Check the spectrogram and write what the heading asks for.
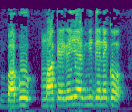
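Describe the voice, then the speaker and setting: Grieving poor village kid, begs tearfully, high voice, radio drama. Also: male voice, little pitch movement, slow pace, a little mellow. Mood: pleading. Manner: pleading, tearful. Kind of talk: Hindi radio drama acting.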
